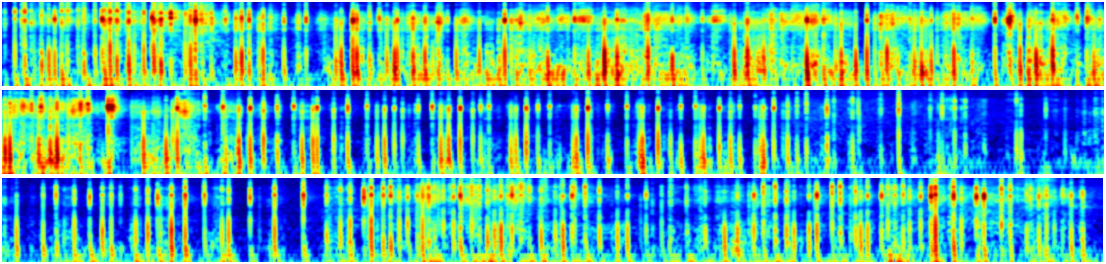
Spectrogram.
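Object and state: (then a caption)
Artificial plastic lemon with a textured skin. A textured artificial plastic lemon is fast-tapped with the fingers and recorded with a hi-fi mic, giving a dense, continuous stream of quick dull taps and crinkly scratching with a low body and a bright, hissy top. The tapping eases to a softer, sparser patch around the middle of the clip before picking back up toward the end.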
